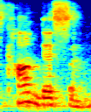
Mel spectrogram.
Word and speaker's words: Condescend: It's Condescend, not Condense. Condescend.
